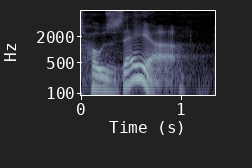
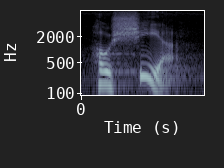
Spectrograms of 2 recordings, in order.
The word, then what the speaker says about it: Hoshea: Maybe I should give you a clue and say that sometimes his name is not pronounced Hosea, but it's pronounced Hoshea.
